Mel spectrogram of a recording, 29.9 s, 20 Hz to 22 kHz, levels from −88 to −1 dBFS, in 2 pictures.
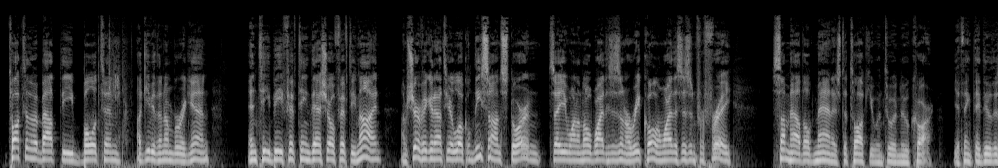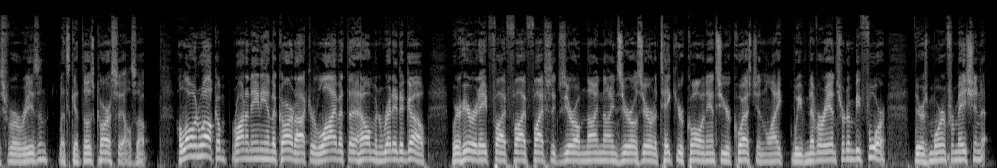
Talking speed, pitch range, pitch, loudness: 215 wpm, 135-160 Hz, 150 Hz, -24 LUFS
